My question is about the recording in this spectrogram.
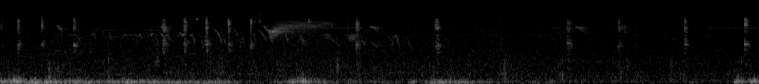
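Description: Small birds chirping and twittering in many short high notes, over a low rumbling noise that is strongest in the first couple of seconds and fades later on.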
